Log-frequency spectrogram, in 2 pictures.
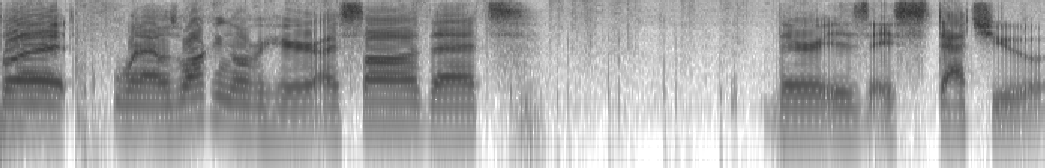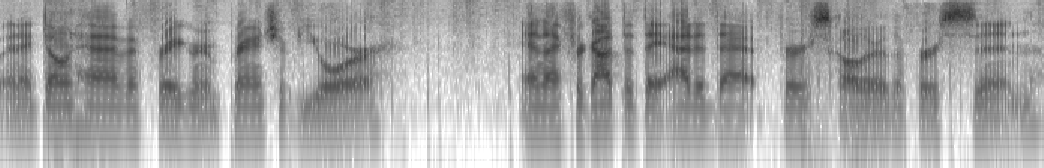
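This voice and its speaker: The pace is fairly slow. Noticeable background noise runs underneath. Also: man. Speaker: gamer. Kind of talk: let's play commentary. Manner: monotone; casual.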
